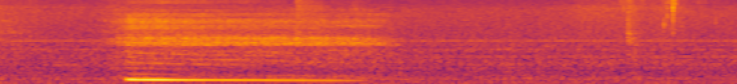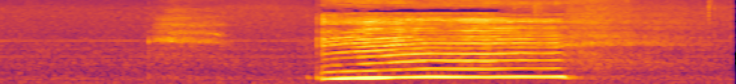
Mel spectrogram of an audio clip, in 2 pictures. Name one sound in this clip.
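A young woman sings drawn-out notes close to the microphone.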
